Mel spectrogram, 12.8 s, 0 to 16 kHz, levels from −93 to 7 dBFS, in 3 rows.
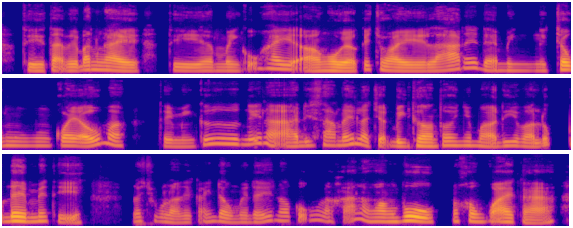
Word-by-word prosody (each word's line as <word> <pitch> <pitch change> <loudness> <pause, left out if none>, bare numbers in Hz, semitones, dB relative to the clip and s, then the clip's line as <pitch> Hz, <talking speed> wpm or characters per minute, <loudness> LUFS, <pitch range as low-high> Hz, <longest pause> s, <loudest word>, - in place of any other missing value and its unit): Thì 130 -1 0
tại - - +1
vì 135 0 0
ban 165 +2 0
ngày 135 -6 +3 0.2
thì 130 -1 -2
mình 130 -1 -5
cũng - - -8
hay 200 -3 0
ở 125 - +2
ngồi 130 -2 +5
ở - - +4
cái 175 - -6
chòi 125 -5 +2
lá 135 +6 +1
đấy 235 0 -2
để - - -3
mình 130 -1 -10
trông 165 -1 +1
coi 165 -1 +2
ấu 150 +8 +4
mà, 220 -8 -1 0.3
thì 140 - -3
mình 130 0 -9
cứ 235 +1 -2
nghĩ 220 +4 -3
là, 255 - -1
à, 145 - +2
đi 165 +2 -7
sang 175 +1 -6
đấy 195 +5 0
là 195 -5 -1
chuyện 150 - -4
bình 145 -1 -2
thường 150 -2 +4
thôi. 175 0 -2
Nhưng 170 -1 -6
mà 150 - 0
đi 165 +2 -5
vào 145 - -1
lúc - - -4
đêm 185 -1 +7
ấy 185 - -2
thì - - -4 0.4
nói 175 - -7
chung 180 -3 -14
là 140 -4 -3
cái 140 +1 -9
cánh 165 +2 -11
đồng 155 -5 -3
bên 145 0 -9
đấy 155 +7 -5
nó 195 -1 -5
cũng 225 +3 -9
là 175 - -8
khá - - -6
là - - -5
hoang 170 -1 0
vu, 175 -5 +8
nó - - -4
không 170 -3 -1
có - - +4
ai 160 - +5
cả. 120 -4 -1
165 Hz, 300 wpm, -24 LUFS, 135-180 Hz, 0.4 s, vu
